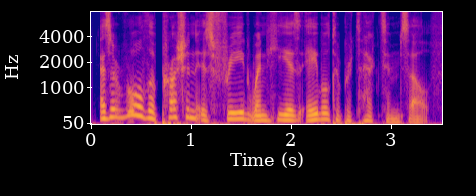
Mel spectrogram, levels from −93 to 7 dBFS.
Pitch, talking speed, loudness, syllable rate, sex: 150 Hz, 240 wpm, -18 LUFS, 5.5 syllables/s, male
